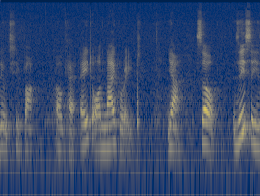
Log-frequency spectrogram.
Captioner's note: speaking in foreign language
